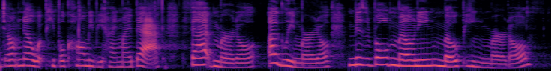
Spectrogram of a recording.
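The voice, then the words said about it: Moaning Myrtle character voice. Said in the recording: “Good Moaning Myrtle impression.”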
